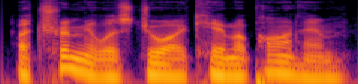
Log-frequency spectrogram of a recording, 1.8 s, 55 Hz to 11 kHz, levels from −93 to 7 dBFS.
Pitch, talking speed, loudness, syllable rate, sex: 95 Hz, 200 wpm, -17 LUFS, 5.7 syllables/s, male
